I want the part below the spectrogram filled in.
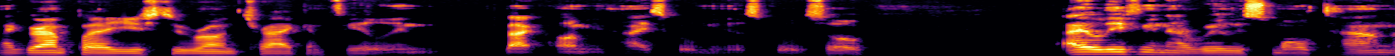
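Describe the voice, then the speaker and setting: Recorded very cleanly with a silent background and a dry, close sound with no echo, a man with a Puerto Rican accent speaks at a moderate pace in a fairly low pitch. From Puerto Rico. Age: 30s. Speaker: chiropractor. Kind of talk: casual chat. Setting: studio.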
